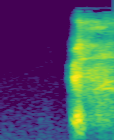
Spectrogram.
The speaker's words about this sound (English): Sorry, pardon me. As he coughs. Looks for his water.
